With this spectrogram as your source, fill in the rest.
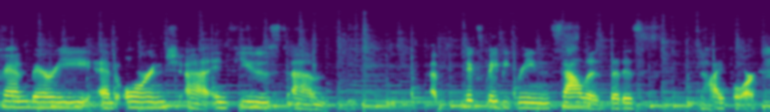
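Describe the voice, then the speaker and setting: Lively intonation comes at a very slow pace, with music in the background. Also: woman. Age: 50s. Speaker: cooking vlogger. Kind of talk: cooking tutorial. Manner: hesitant, many fillers; casual, chatty.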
